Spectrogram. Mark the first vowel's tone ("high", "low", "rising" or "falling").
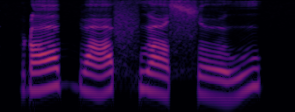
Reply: rising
